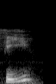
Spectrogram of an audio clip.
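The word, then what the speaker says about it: φῖ: Uh the first one is fe and it is usually translated ph but it sounds like f as in phone.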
